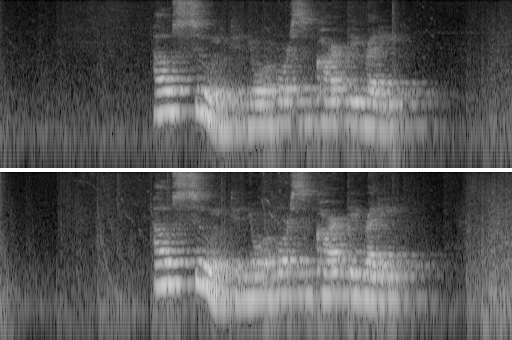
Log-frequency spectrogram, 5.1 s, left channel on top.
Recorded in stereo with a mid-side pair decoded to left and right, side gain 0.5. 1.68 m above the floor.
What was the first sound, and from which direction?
A woman speaking, 15° right.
